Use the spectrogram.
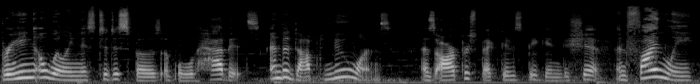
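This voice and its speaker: A young woman presenting scripted documentary narration in a measured, explanatory manner. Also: medium pitch, lively intonation, soft background music. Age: young adult.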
